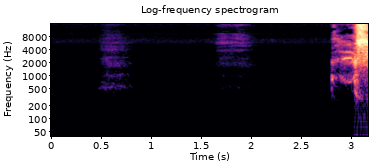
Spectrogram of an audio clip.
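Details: Two drawn-in breaths followed by one loud, explosive sneeze, deliberately brought on.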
